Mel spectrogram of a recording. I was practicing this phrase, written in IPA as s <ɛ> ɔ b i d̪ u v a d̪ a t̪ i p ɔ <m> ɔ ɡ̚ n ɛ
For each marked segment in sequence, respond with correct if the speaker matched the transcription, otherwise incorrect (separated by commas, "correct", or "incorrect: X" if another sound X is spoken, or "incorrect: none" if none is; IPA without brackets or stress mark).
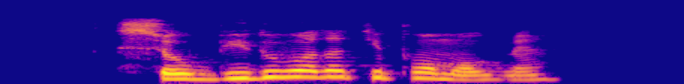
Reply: correct, correct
